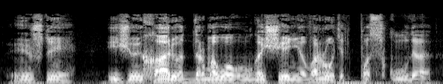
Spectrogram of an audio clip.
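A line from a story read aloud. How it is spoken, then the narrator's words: Angry mutter. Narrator (Russian): злобно буркнул Пурих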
